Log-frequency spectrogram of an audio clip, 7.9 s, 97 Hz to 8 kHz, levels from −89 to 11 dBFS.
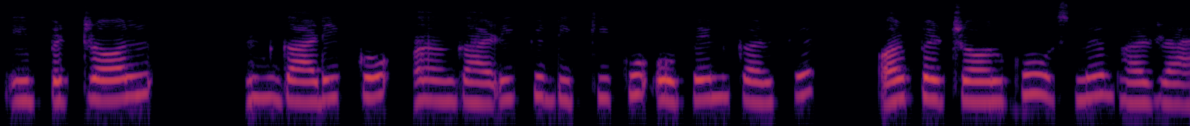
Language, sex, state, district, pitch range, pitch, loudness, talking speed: Hindi, female, Bihar, Gopalganj, 235-265 Hz, 245 Hz, -44 LUFS, 145 wpm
